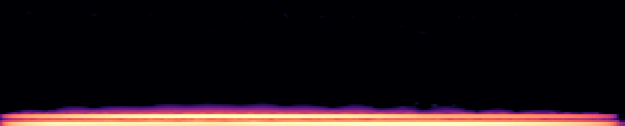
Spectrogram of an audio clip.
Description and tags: slobber bob A#
Multisamples created with Adsynth additive synthesis. Lots of harmonics. File name indicates frequency. A#
additive, bass, metallic, multisample, swell, synthesis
